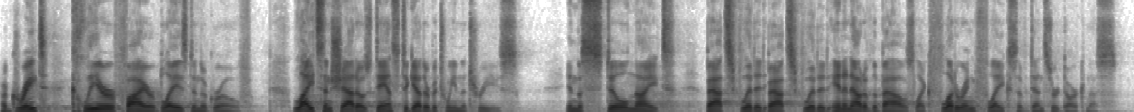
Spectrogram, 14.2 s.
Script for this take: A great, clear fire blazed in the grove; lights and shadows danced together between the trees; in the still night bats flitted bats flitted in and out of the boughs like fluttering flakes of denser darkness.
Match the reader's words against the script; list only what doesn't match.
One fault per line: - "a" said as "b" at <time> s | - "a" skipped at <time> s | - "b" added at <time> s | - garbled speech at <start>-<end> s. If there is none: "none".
none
